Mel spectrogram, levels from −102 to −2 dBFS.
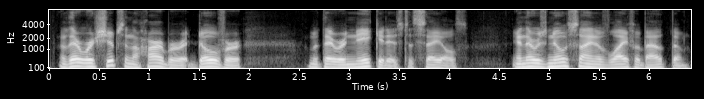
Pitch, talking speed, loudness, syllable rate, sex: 115 Hz, 225 wpm, -17 LUFS, 6.2 syllables/s, male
